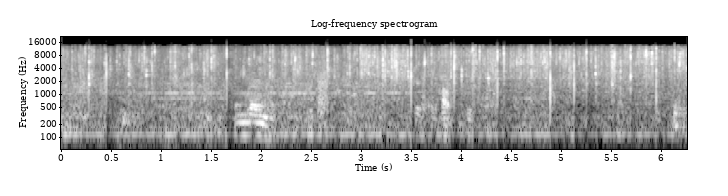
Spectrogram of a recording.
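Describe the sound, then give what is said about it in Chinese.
Squid strips sizzle as they are stir-fried with sea urchin, egg, cheese and spices, a steady crackling hiss broken by scattered sharp pops. “将鱿鱼切成条状，取代意大利面。翻炒过程中加入肥美的海胆，还有鸡蛋、奶酪以及各种香料，一道海鲜版的意式料理就能上桌。”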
